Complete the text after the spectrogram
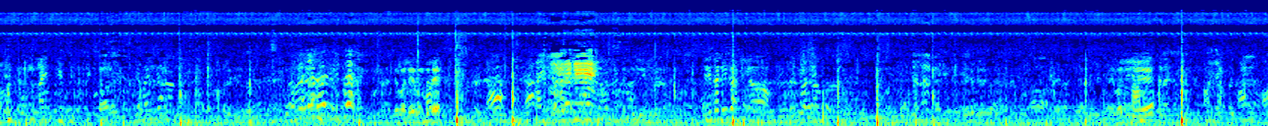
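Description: A crowd of onlookers chatters in the background.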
